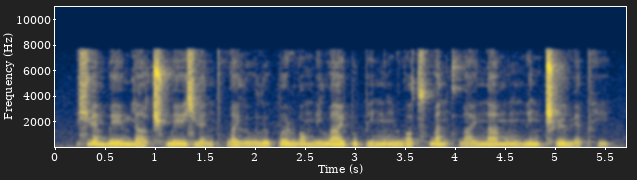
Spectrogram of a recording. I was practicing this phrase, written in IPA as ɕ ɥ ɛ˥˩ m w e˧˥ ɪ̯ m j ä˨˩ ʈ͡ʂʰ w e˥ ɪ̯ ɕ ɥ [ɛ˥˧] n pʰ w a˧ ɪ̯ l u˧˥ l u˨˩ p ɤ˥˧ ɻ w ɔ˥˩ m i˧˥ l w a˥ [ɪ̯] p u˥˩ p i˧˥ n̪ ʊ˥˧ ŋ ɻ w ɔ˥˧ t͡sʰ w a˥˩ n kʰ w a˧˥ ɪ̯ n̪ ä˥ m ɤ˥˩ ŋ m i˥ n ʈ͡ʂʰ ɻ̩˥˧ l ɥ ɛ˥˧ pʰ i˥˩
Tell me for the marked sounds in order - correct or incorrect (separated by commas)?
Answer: incorrect, correct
